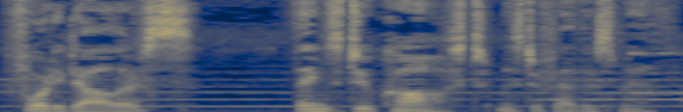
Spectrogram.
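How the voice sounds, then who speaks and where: Female devilish bargainer: low voice, sardonic, condescending, cool, radio play over faint music. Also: measured pace, darkish tone. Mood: sly, mocking. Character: cool, sly, mocking devilish woman striking bargains. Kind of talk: radio drama acting.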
